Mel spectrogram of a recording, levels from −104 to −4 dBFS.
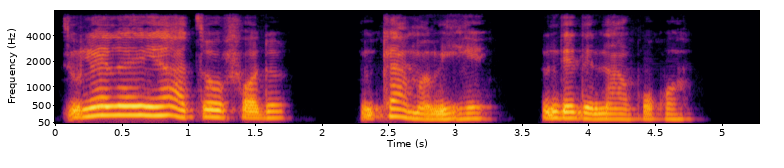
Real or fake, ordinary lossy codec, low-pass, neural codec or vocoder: fake; none; 7.2 kHz; codec, 16 kHz, 4 kbps, FunCodec, trained on LibriTTS, 50 frames a second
